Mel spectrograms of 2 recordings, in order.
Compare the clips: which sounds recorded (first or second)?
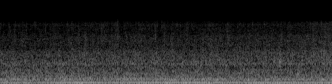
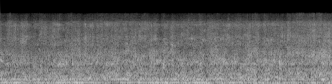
first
